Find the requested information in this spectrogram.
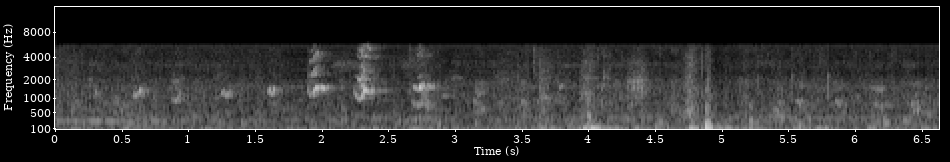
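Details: Saint Bernard puppies 2 1/2 weeks old, from a litter born June 18, 2011 to Justice & Liberty, give a few thin, high squeaks near the middle over a low rumble, while a woman softly urges them to wake up.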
